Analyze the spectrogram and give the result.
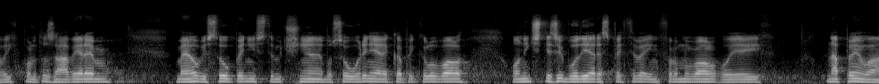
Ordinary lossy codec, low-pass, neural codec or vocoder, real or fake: MP3, 64 kbps; 10.8 kHz; codec, 24 kHz, 0.9 kbps, WavTokenizer, small release; fake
